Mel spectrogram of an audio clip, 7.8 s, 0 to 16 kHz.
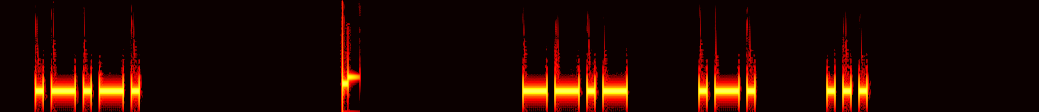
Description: Morse code, heard as a keyed tone, about 20 wpm, spaced as for 11 wpm, 700 Hz. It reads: <AR> QRS
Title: Top 90 QSO Elements - 3x Character Spacing - 20wpm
